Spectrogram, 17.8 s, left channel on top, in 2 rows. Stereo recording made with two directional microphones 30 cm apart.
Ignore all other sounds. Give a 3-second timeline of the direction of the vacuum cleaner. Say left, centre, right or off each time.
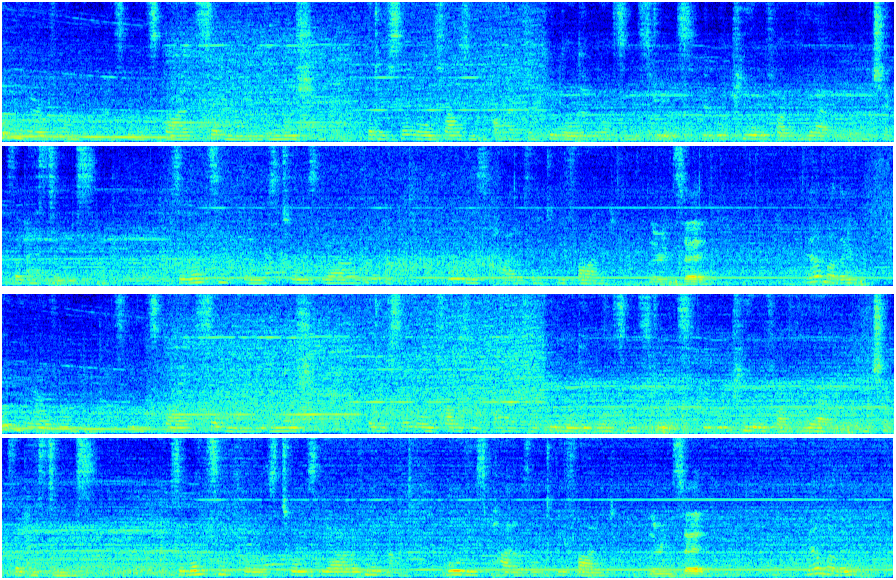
centre, right, right, right, right, right.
